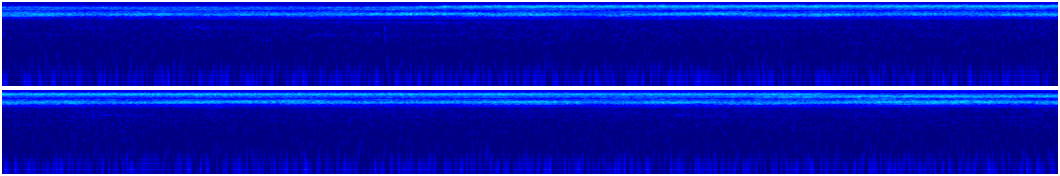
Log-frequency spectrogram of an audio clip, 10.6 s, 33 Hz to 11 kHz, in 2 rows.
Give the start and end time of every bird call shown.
[1.40, 2.50] Amazonian Pygmy-Owl (Glaucidium hardyi)

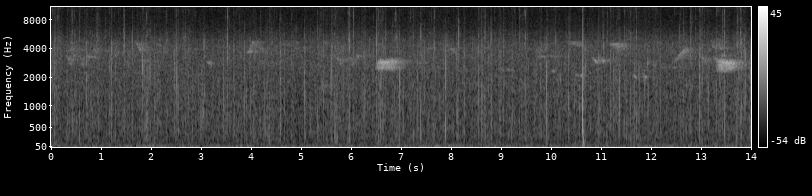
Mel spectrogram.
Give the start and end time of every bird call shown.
[6.50, 7.10] Omao (Myadestes obscurus)
[9.60, 12.00] Apapane (Himatione sanguinea)
[12.50, 12.80] Iiwi (Drepanis coccinea)
[13.30, 14.00] Omao (Myadestes obscurus)

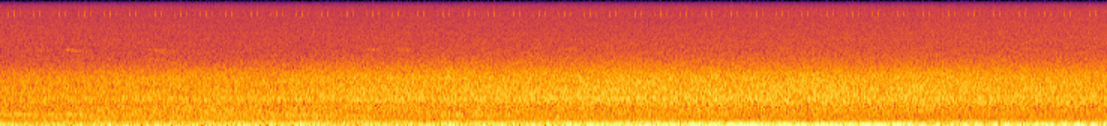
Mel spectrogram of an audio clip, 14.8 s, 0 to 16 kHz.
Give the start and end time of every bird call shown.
[0.00, 5.50] Blue Jay (Cyanocitta cristata)

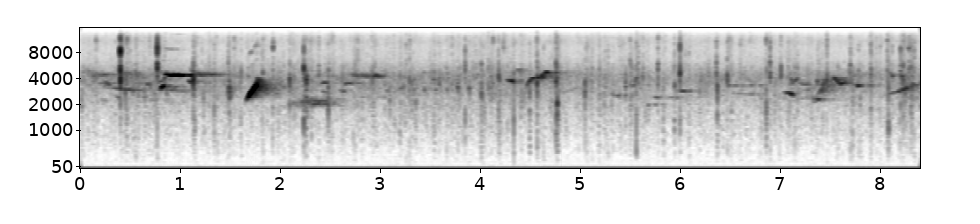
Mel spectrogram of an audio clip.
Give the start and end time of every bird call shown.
[0.62, 1.82] Iiwi (Drepanis coccinea)
[2.12, 2.62] Omao (Myadestes obscurus)
[4.22, 4.82] Iiwi (Drepanis coccinea)

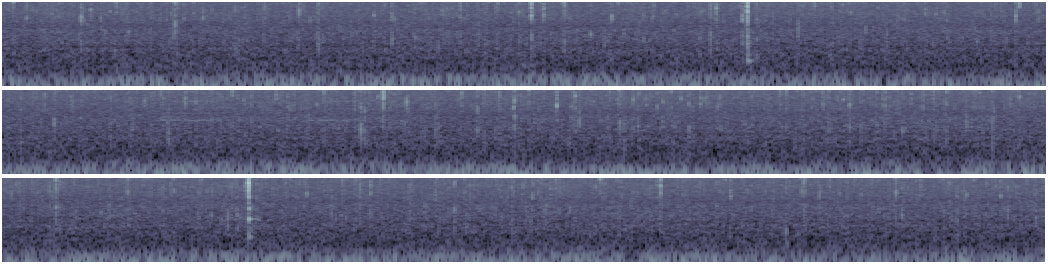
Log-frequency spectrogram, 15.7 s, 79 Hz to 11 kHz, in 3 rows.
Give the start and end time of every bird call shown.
[5.93, 7.23] Blue Jay (Cyanocitta cristata)

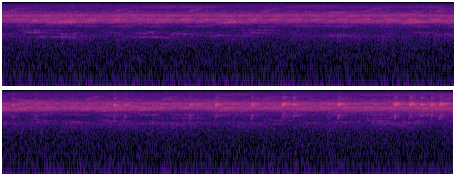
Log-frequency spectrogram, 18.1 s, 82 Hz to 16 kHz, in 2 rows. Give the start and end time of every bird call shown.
[0.00, 3.77] Long-billed Woodcreeper (Nasica longirostris)
[0.00, 18.07] Hauxwell's Thrush (Turdus hauxwelli)
[0.00, 18.07] unidentified bird
[6.37, 7.27] Amazonian Barred-Woodcreeper (Dendrocolaptes certhia)
[10.77, 13.37] Cinnamon-throated Woodcreeper (Dendrexetastes rufigula)
[16.27, 17.47] Amazonian Barred-Woodcreeper (Dendrocolaptes certhia)

